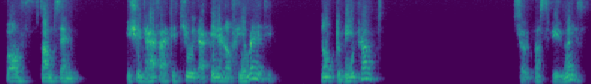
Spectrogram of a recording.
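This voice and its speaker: A man's voice: mid-range voice, a little mellow, rough recording. A man teaching English vocabulary for test prep with an Egyptian accent, patiently explaining each word through examples and synonyms.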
